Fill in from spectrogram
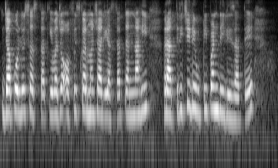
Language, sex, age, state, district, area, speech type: Marathi, female, 18-30, Maharashtra, Mumbai Suburban, urban, spontaneous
